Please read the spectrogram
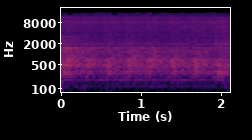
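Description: Steady faint hiss with a low hum underneath: room tone.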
